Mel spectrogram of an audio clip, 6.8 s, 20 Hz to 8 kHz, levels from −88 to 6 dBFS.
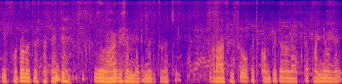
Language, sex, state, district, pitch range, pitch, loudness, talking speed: Telugu, male, Andhra Pradesh, Sri Satya Sai, 120-130 Hz, 125 Hz, -19 LUFS, 155 wpm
